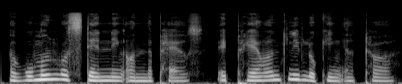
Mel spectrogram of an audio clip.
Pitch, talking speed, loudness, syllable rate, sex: 180 Hz, 165 wpm, -18 LUFS, 4.9 syllables/s, female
